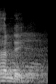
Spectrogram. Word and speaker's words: Hyundai: Sehingga ketika di sana bikin Honda, sini Hande Hyundai kan dibacanya Hande ya kan.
